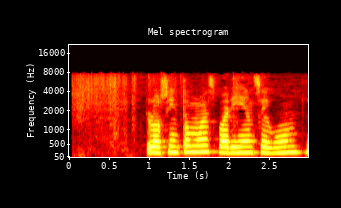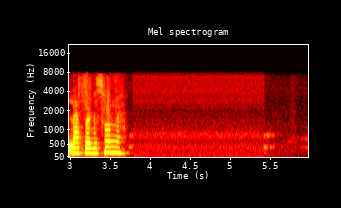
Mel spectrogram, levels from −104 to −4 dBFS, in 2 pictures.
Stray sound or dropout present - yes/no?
no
